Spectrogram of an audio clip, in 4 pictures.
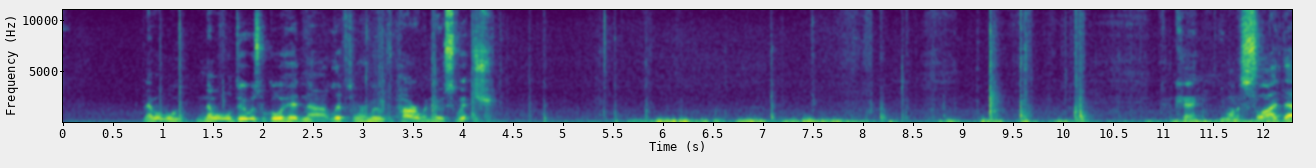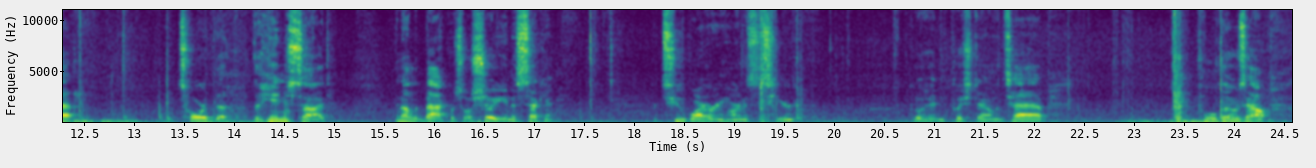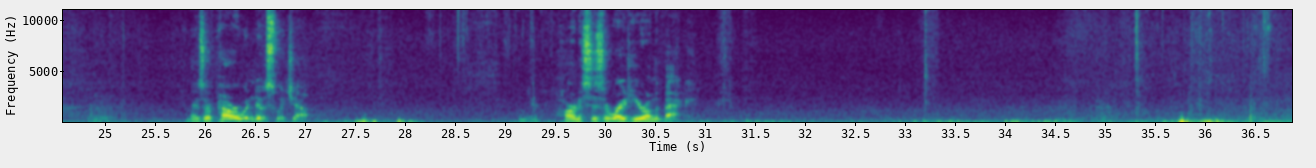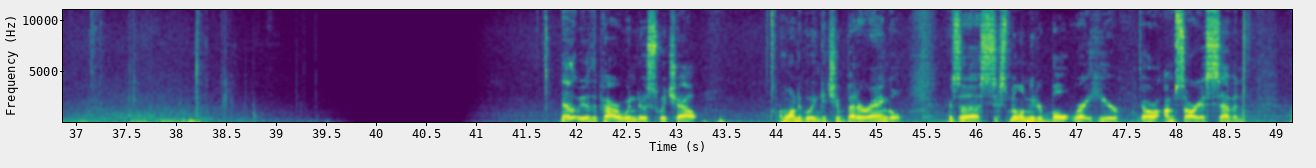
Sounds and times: Speech: 0:00.8 - 0:04.4, 0:11.1 - 0:12.5, 0:13.4 - 0:15.0, 0:15.6 - 0:17.3, 0:18.2 - 0:19.7, 0:20.8 - 0:22.2, 0:23.6 - 0:24.5, 0:25.8 - 0:27.1, 0:29.1 - 0:30.9, 0:41.7 - 0:43.2, 0:44.0 - 0:48.7.

